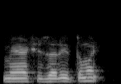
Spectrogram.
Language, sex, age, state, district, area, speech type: Kashmiri, male, 18-30, Jammu and Kashmir, Ganderbal, rural, conversation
